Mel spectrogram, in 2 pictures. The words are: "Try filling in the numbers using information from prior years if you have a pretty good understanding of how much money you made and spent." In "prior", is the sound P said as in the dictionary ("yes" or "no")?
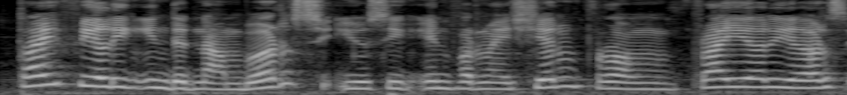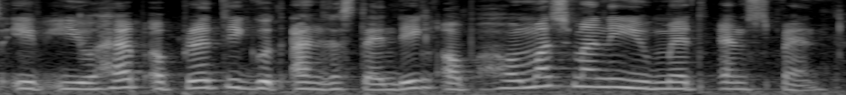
no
